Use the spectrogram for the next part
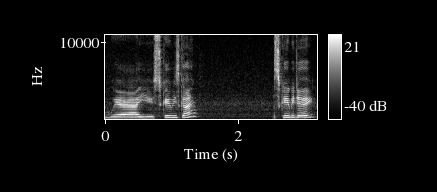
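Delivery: ordinary delivery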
